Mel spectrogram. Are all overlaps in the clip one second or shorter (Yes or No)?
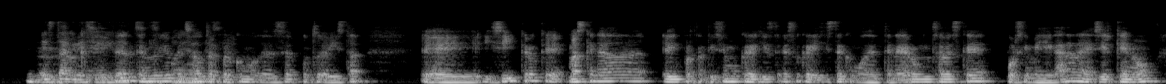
No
